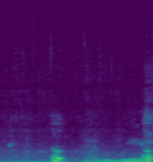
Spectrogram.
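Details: Phantom, a Newfoundland dog, gives a single deep, gruff bark then a drawn-out rising vocal tone, barking at a snow removal truck after a winter storm in the Laurentian area near Montreal.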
